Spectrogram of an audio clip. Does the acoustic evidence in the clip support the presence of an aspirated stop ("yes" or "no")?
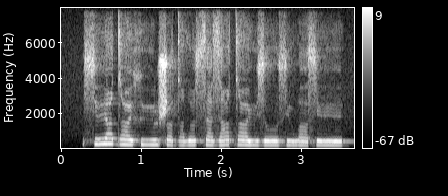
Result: no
